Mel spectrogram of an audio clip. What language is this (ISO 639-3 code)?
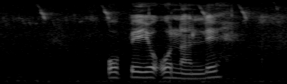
tsn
